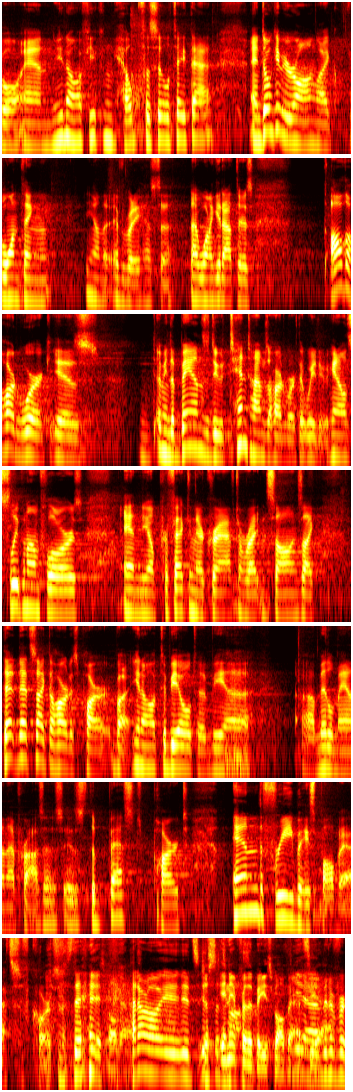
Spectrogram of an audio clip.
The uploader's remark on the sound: at Gingerman Tavern in Wrigleyville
